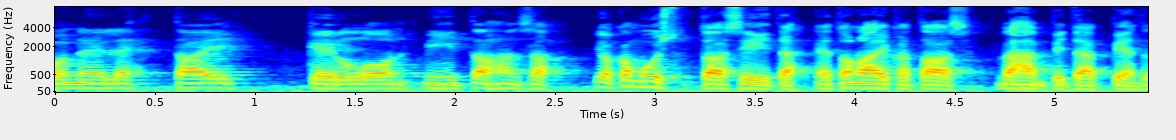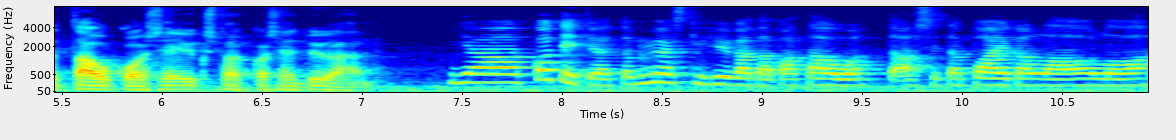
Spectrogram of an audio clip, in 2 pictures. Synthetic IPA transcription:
onˑeːlːet̪ɑi | kelːoːnmihint̪ɑhɑnsɑjokɑmuist̪u̥t̪ːɑːsiːt̪æet̪ːonɑikɑt̪ɑːsʋæhæmpit̪æːppiænt̪æt̪ɑukoiseːykst̪oikːoseːnt̪yæhø̰n | jɑkot̪it̪yæt̪ːommyæskihyʋæt̪ɑpɑt̪ɑuwot̪ːɑːssit̪æpɑikɑlːɑoloɑ

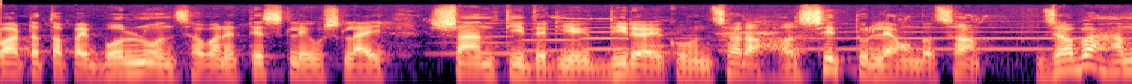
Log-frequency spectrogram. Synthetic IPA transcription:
baʈʌt̪ʌpaĩbolnuɦunt͡sʰʌbʱʌnet̪esleuslaj | sant̪id̪iɾʌɦekoɦunt͡sʰʌɾʌɦʌrsit̪ːuljaw̃d̪ʌt͡sʰʌd͡zʌbʌɦam

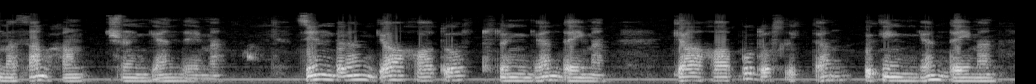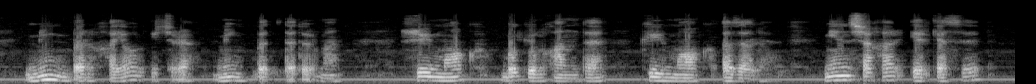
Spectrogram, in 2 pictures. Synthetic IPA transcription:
masamhamt̪ʰʊʃʊŋɡʲand̪ajman | se̞nbɪlanɡʲahɒd̪ostt̪ʰːʊ̥t̪ʰʊŋɡʲand̪ajman | ɡʲahɒbʊd̪ost̪lɪ̰k̚ʲt̪ʰanb̥ɪt̪ʰɪŋɡʲand̪ajman | meŋbɪɾχajɒlˠɪt͡ʃʰɾa̰ | meŋbɪ̰t̪ʰːa̰t̪ʰʊ̰ɾman | ʃʊjmɒq | bʊɡʲʊlˠhamd̪a | kʲʰʊjmɒq | azalɪ | me̞nʃahaɾe̞ɾkʲʰasɪ

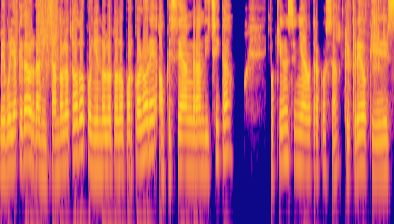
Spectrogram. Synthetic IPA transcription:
me̞β̞o̞jake̞ðaɾo̞ɾɣaniθand̪o̞lo̞t̪o̞ð̞opo̞njẽnd̪o̞lo̞t̪o̞ð̞opo̞ɾko̞lo̞ɾe̞a̰wŋkese̞aŋɡɾand̪it͡ʃit̪a | ohkje̞ɾoe̞nse̞ɲaɾo̞t̪ɾako̞sake̞kɾe̞oke̞es

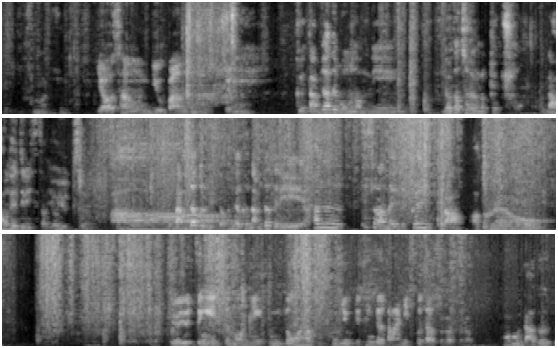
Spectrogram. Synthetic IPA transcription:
jʌsʰaŋjubaŋt͈ɯm | kɯnamd͡ʑadɯɭbomɯnʌmɲi | jʌd͡ʑat͡ɕʰaɾɯmiɾʌkʰe̞t͡ɕʰonaone̞dɯɾiːs͈ʌjʌjut͈ɯŋaɯnamd͡ʑadɯɭɾoit͈ʌkɯnde̞kɯnamd͡ʑadɯɾihanʰusʰɯɾananɯɭk͈ɯit͈ʰɯɾaakɯɾe̞jo | jʌjut͈ɯŋeis͈ɯmʌmɲiɯŋdoŋɯɦaɡokoɲuɡisʰeŋɡjʌdoa̰ɲip͈odaɡɯɾadɯɾaɡonado

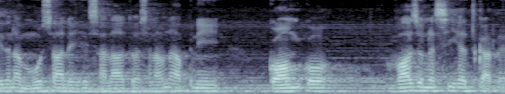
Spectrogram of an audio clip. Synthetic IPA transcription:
iːd̪namuːsaɐleːɦɪsːɐlaːt̪ʋɐsːɐlaːmnaɐpni | kɔːmko | ʋaːzonɐsiːɦət̪kɐɾd̪e

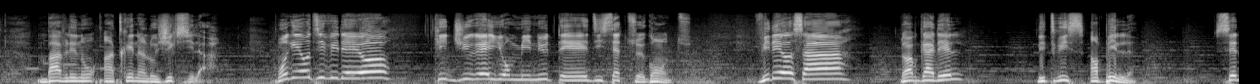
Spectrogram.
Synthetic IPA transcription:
m̩pavlenũɑ̃t̪ʁenãloʒiksila̰ | mw̃ɛ̃ɡɛ̃ɔ̃tivid̪ejo | kid͡ʒyʁejɔ̃minyt̪edisɛt̪søɡɔ̃d̪ | vid̪ejosaː | lowap̚ɡad̪elː | it̪ʁisɑ̃pil | se

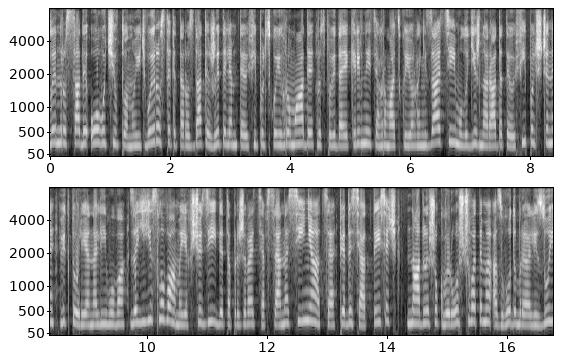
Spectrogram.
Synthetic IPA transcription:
lˠɪnrɔsːɑd̪ɪʔɔʋɔt͡ʃʲiwplˠɐnujʊtʲʋɪɾɔst̪ɪt̪ɪt̪ɐɾɔzd̪ɑt̪ɪʒɪt̪elʲɐmt̪eɔfʲipɔlʲsʲkɔjiɦɾɔmɑd̪ɪrɔspɔʋʲid̪ɑjɛkɪɾʲiwnɪt͡sʲɐɦɾɔmɑt͡sʲkɔjiɔrɦɐnʲizɑt͡sʲijimɔlˠɔdʲiʒnɐɾɑd̪ɐt̪eɔfʲipɔlʲʃt͡ʃɪnɪʋʲikt̪ɔɾʲijɐnɐlʲimɔʋɐzɐjijislˠɔʋɑmɪjɐkʃt͡ʃɔzʲijd̪ɛt̪ɐpɾeʒɪʋɛt͡sʲːɐwsɛnɐsʲijnʲːɐːt̪sɛpʲjɐd̪ːesʲat̪ːɪsʲɐt͡ʃʲnɑd̪lˠɪʃɔkʋɪɾɔʃt͡ʃʊʋɐt̪ɪmɛʔɐzɦɔd̪ɔmreɐlʲizujɛ

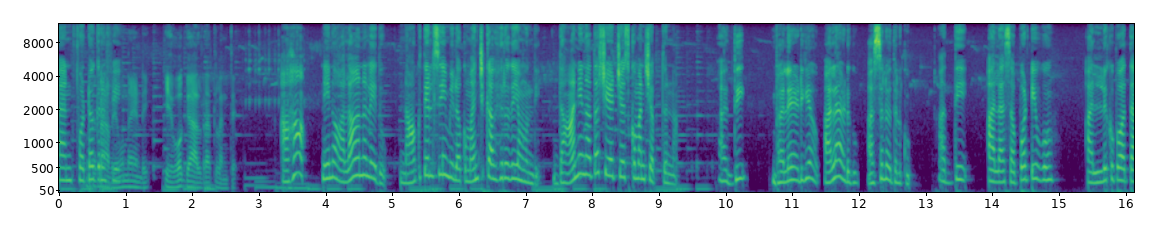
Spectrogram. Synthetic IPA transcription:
aːnpʰoʈɔːɡɾaːfinːaːjɐɳɖiḛːʋoːɡa̰ːlɾa̰ːt̪ɐlɐ̰nt̪eːɐɦane̞ːnuɐlaːɐnɐle̞ːd̪u | naːkut̪e̞lisimiːlɔkɐmɐɲt͡ʃi̥kiɐbʱiɾud̪ɐjɐmund̪id̪aːnːinɐt̪oːʃeːɾʈ̚t͡ʃe̞ːsukɔːmɐnit͡ʃepu̥t̪unːa̰ːɐd̪i | bʱɐleːɐɽiɡaːwuɐlaːɐɽuɡuɐsɐloːd̪ɐluku | ɐd̪i | ɐlaːsɐpoːɾʈiʋu | ɐlːikupɔːt̪aː

